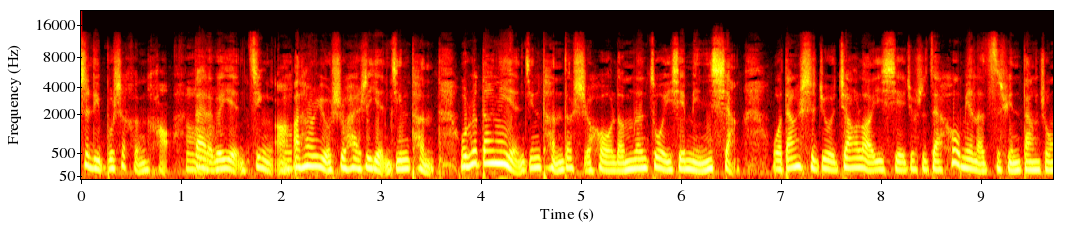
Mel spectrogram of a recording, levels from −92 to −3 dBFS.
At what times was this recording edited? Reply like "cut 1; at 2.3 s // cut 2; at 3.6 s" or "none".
cut 1; at 2.1 s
